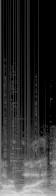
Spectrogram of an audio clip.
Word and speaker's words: Flocabulary: Yeah, it's Flocabulary. So Perfect. Instead of a B, you just have a FL for vocabulary, but Flowcabulary.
